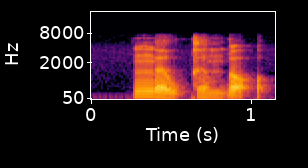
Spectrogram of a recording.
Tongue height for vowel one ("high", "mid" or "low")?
mid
